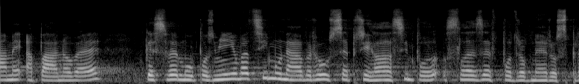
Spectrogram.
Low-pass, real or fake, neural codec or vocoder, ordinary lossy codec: 14.4 kHz; real; none; MP3, 96 kbps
